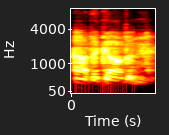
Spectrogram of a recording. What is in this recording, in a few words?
garden, radio; SAS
